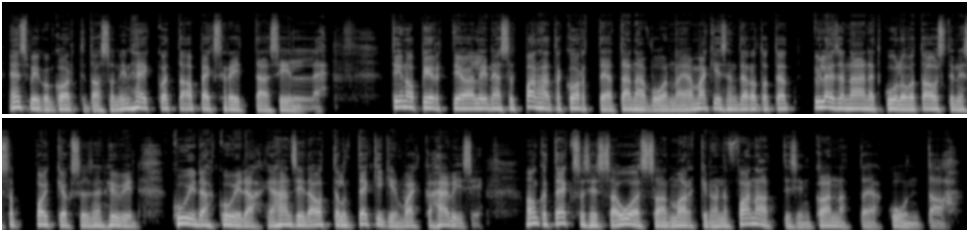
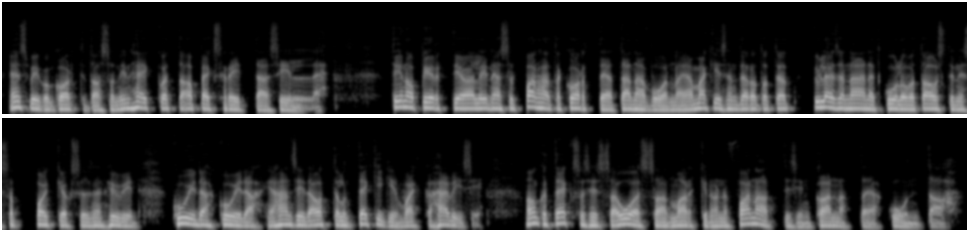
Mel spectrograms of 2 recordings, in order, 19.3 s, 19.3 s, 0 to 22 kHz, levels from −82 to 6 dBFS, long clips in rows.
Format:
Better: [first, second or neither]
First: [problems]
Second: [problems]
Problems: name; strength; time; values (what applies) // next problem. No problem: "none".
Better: first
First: none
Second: muffled; very; fading above 2.5 kHz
